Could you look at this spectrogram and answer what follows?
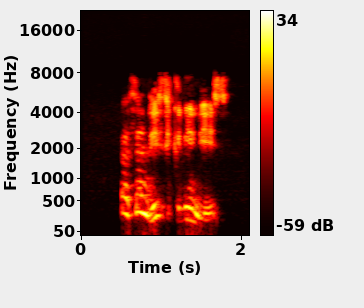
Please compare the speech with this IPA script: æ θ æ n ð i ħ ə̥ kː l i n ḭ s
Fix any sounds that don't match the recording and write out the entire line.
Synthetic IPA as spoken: æ θ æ n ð i θ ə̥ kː l i n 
